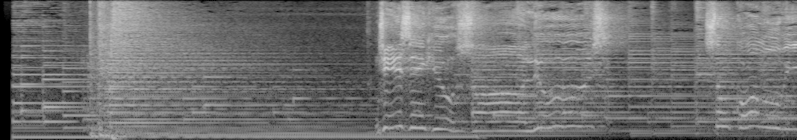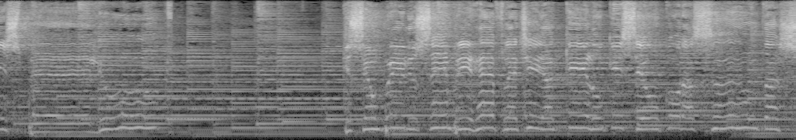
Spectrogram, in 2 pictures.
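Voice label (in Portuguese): CONQUISTA male, Telemensagem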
